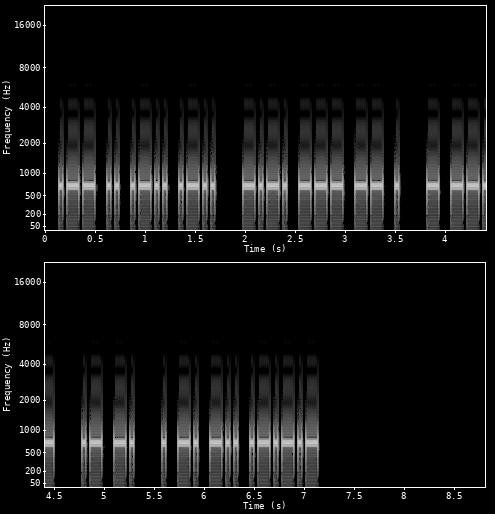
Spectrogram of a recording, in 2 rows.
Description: Morse code, heard as a keyed tone, about 32 wpm, 700 Hz. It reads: WILL COME TO AN END.
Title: Sentences from Top 1000 Words - Review Part 6 - 30wpm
